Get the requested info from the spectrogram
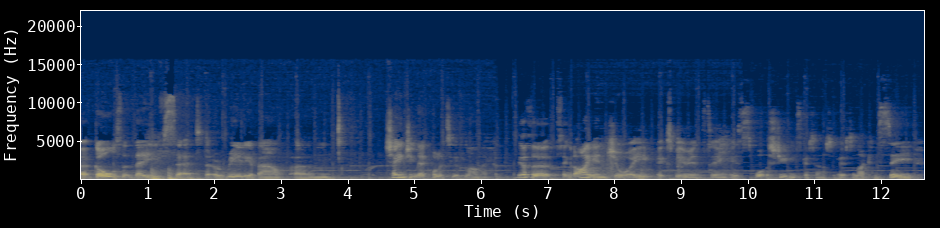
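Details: Adult woman speaking; normal speech.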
